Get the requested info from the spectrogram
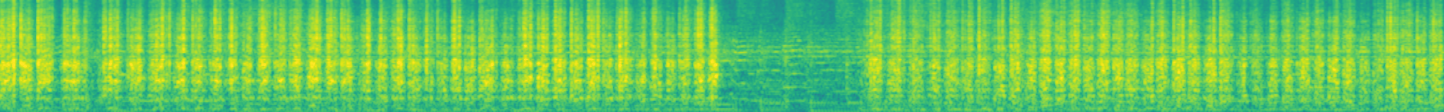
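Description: Background music playing under a paintbrush scratching and scrubbing on canvas in quick short strokes, which break off for about a second a little after five seconds in.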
